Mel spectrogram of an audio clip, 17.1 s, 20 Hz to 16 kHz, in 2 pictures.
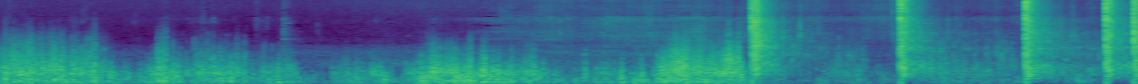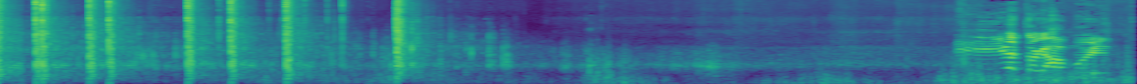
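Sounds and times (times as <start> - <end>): wind noise on microphone: 0.0 - 17.0
firecracker bangs: 5.6 - 13.0.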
